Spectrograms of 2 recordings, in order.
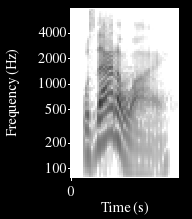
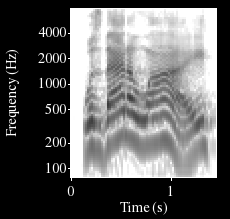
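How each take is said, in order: First: Dropped low, a questioning rise on lie; low rhetorical question. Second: Slow, drawn-out question, each word weighed; slow rhetorical question. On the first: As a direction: ask it low, as if to yourself. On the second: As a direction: stretch the question out for the congregation. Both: Shown as a demonstration.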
